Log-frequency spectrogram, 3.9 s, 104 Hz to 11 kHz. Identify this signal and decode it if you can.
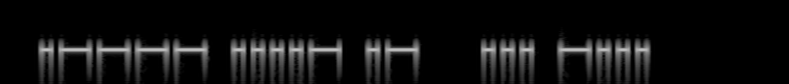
Morse code, heard as a keyed tone, about 25 wpm, 700 Hz. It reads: 14A SB
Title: Field Day Exchanges Encore - 25wpm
